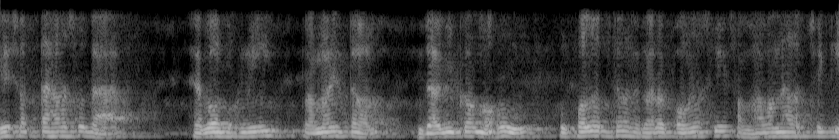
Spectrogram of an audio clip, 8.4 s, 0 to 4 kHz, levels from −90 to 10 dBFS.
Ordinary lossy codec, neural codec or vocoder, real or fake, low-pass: none; codec, 16 kHz, 2 kbps, FreqCodec, smaller model; fake; 3.6 kHz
